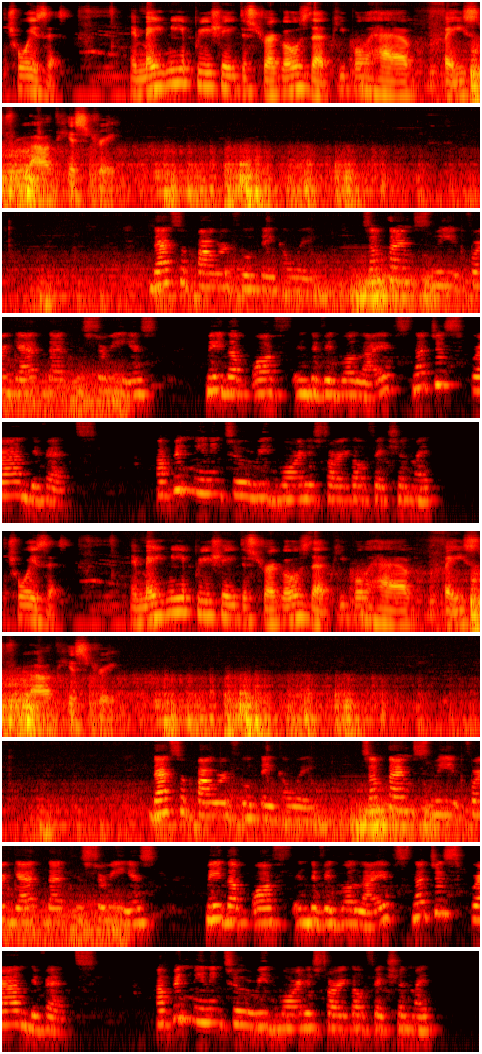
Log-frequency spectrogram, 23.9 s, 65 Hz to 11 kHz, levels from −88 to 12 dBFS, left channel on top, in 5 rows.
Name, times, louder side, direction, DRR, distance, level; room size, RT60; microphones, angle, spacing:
voice 1, 0.0-3.2 3.5-5.9, left 2 dB, 25° left, 0.5 m, -31 dB
Thunder, 2.8-15.6, equal, 15° right, 0.7 m, -34 dB
voice 2, 11.0-12.8 13.2-15.9 16.4-19.7 20.7-23.4, right 3 dB, 55° right, 1.1 m, -34 dB
3.0 x 2.4 x 3.4 m
head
